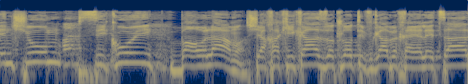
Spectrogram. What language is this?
Hebrew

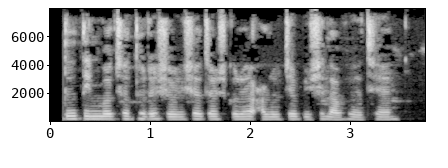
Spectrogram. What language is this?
Bangla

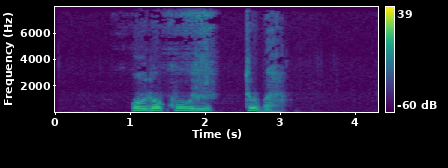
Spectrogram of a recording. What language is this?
Portuguese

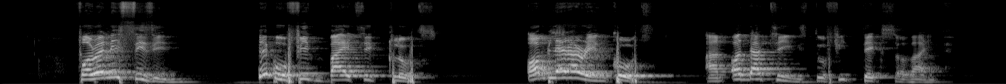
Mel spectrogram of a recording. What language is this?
Nigerian Pidgin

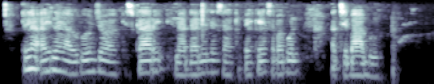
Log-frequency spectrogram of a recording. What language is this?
Swahili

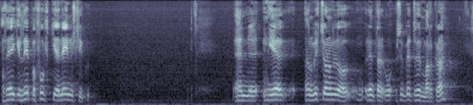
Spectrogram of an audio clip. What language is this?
Icelandic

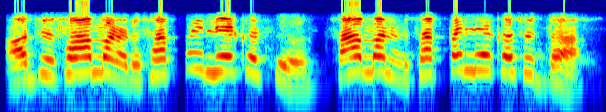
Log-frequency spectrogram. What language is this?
Nepali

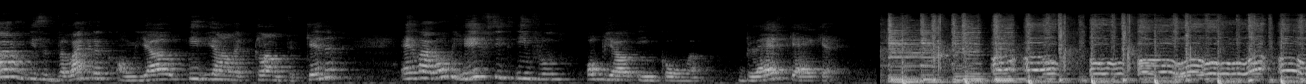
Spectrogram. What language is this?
Dutch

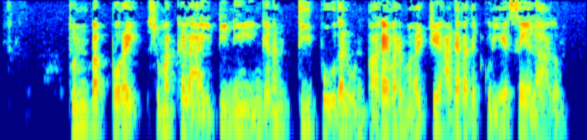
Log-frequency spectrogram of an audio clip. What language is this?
Tamil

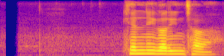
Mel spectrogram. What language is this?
Nepali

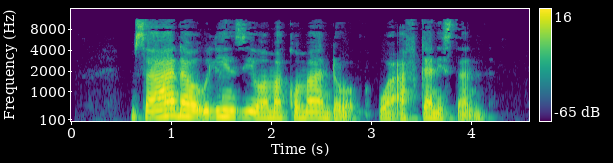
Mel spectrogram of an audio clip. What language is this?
Swahili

